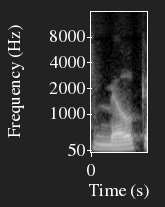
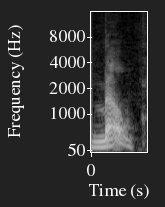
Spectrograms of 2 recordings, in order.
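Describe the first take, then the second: First: Said in the usual way. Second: Second "milk" as MELK. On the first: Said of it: "people who pronounce milk as milk". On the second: Retold or imitated. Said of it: "They pronounce it like M E L K".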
